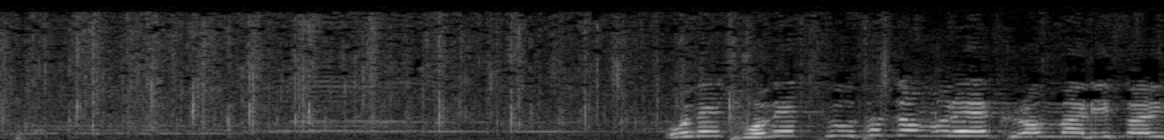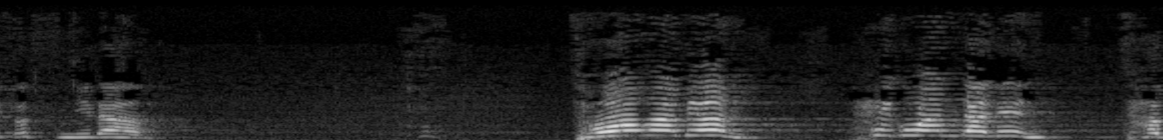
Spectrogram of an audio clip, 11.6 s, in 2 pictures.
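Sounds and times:
crowd clapping outdoors welcoming performers: 0.0s - 4.5s
speech: 3.3s - 6.7s, 8.7s - 11.6s.

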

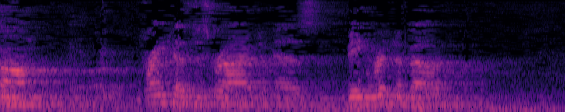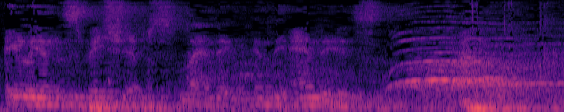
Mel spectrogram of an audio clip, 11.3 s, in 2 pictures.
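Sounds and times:
speech: 1.5s - 4.6s, 5.7s - 10.8s
audience cheering and clapping: 9.5s - 11.2s
whoops: 9.5s - 11.2s.

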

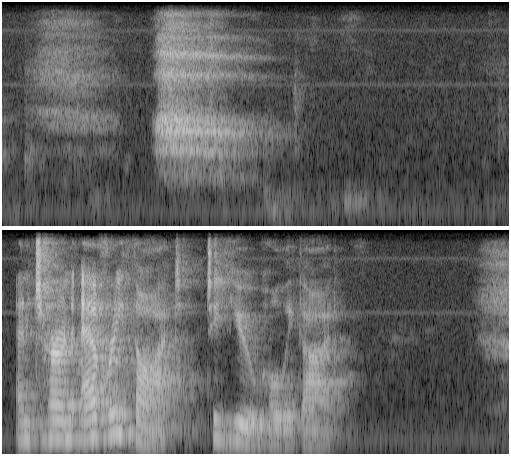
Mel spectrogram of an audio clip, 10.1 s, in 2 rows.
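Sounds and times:
deep breath: 0.2s - 2.9s, 9.8s - 10.1s
speech: 5.2s - 8.5s.

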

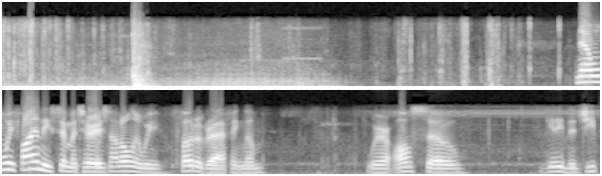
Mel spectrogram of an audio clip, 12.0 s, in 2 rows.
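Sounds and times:
truck engine rumble: 0.0s - 3.6s
truck door opening: 0.2s - 3.4s
speech: 5.8s - 8.7s, 9.6s - 10.7s, 11.4s - 11.9s.

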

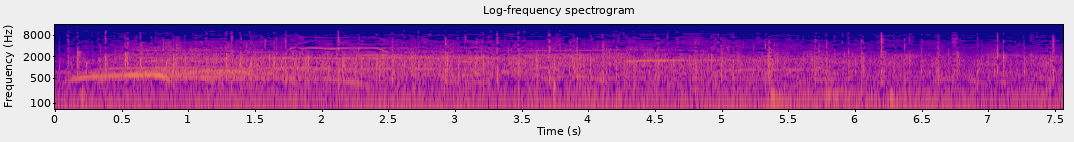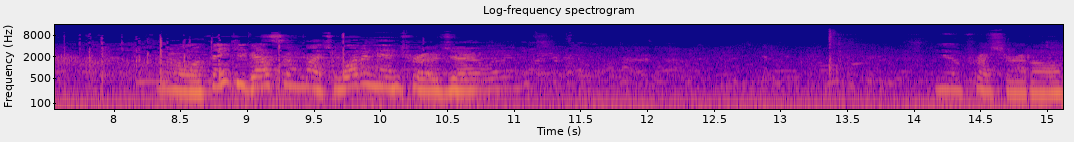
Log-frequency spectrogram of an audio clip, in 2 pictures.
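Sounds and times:
audience applause: 0.0s - 9.8s
speech: 9.0s - 10.9s, 14.4s - 15.1s.

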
